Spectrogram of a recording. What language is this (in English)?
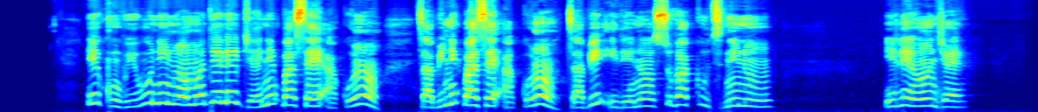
Yoruba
